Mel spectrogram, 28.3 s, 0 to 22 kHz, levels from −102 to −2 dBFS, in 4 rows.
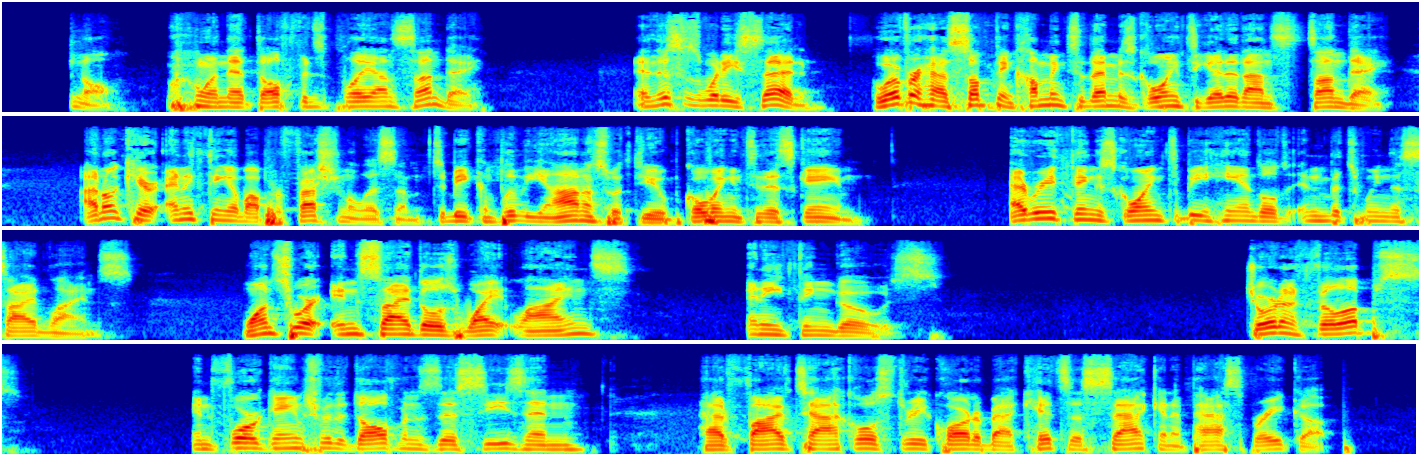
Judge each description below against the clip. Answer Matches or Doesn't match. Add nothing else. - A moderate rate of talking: Matches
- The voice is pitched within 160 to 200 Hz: Doesn't match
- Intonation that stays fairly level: Doesn't match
